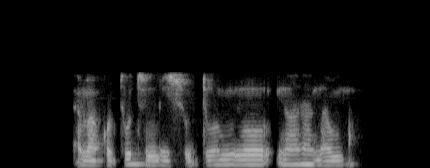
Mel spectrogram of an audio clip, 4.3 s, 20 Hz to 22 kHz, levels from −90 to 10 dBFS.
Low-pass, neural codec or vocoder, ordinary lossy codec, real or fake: 3.6 kHz; codec, 16 kHz, 8 kbps, FunCodec, trained on LibriTTS, 25 frames a second; AAC, 32 kbps; fake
